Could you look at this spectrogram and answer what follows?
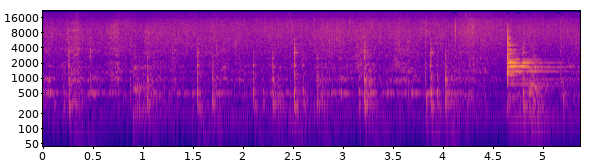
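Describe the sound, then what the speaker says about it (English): Tomato paste sizzling and caramelizing in a hot pan while a spoon stirs it, a steady close fry with repeated scraping strokes and a louder burst near the end, no voices. "Now add your tomato paste. And you want this to caramelize just for about 30 seconds."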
